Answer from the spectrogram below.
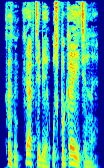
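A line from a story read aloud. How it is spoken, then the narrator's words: Chuckle. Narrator (Russian): хохотнул я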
